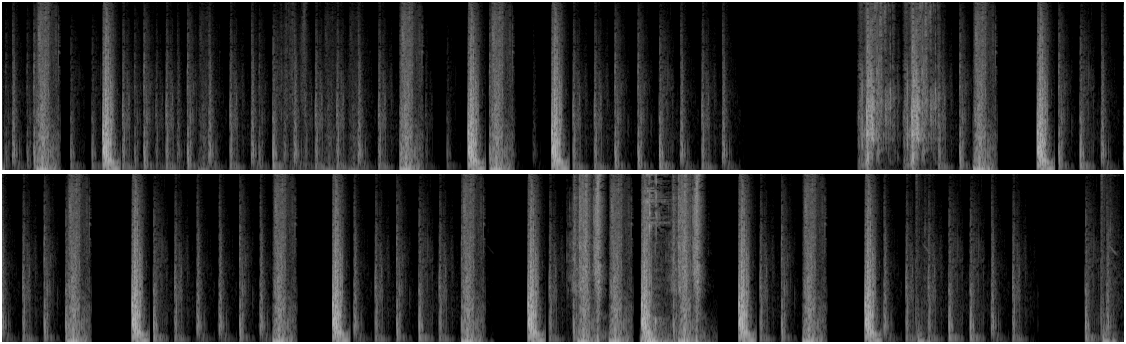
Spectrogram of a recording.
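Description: Footsteps thud quickly and evenly.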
